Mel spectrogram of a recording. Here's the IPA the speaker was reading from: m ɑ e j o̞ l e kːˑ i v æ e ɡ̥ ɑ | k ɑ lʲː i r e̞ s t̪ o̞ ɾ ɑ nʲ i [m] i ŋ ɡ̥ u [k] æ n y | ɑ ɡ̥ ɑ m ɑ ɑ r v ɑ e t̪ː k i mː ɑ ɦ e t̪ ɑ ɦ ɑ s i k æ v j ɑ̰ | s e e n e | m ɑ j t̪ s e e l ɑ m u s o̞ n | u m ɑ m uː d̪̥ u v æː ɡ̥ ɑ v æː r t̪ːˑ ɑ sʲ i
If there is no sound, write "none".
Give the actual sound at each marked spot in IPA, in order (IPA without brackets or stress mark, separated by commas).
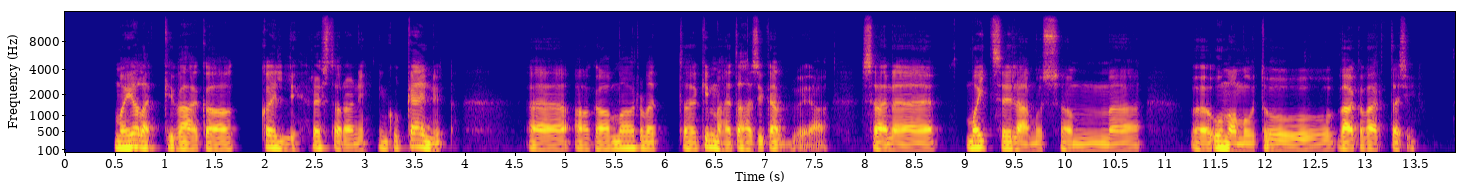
n, k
